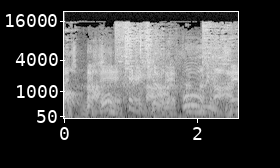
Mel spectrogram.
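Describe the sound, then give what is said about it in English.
Repeated crashes of antiques being smashed to pieces at an antiques auction, loud, with bright shattering bursts and raised, shouting voices mixed in throughout. “Between Klingons, who've ended up smashing all the antiques to pieces.”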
